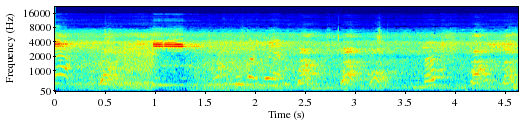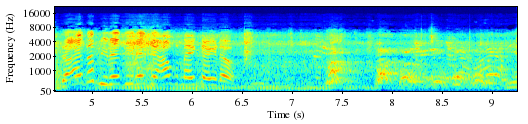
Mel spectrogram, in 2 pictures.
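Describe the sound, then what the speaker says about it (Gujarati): A dog barks a few times amid steady talking, the yips sounding near and overlapping the voices. "કૂતરું ભસે છે"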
